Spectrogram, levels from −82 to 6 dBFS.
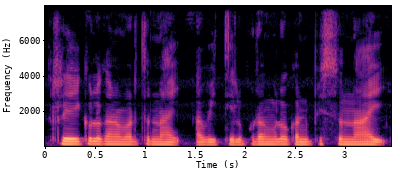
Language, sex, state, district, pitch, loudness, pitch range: Telugu, male, Telangana, Mahabubabad, 135 Hz, -16 LUFS, 130-140 Hz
